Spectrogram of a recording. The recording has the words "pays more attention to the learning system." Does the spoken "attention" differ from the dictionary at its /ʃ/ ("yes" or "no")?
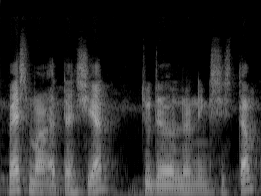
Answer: yes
